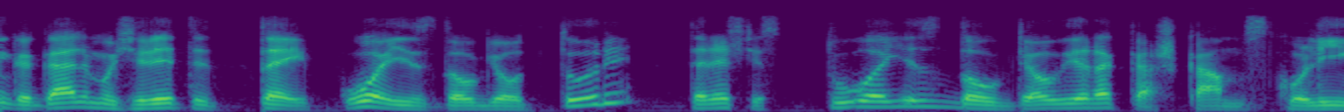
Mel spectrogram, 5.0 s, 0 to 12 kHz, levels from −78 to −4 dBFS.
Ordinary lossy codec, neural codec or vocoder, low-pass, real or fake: Opus, 24 kbps; codec, 16 kHz, about 1 kbps, DyCAST, with the encoder's durations; 7.2 kHz; fake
